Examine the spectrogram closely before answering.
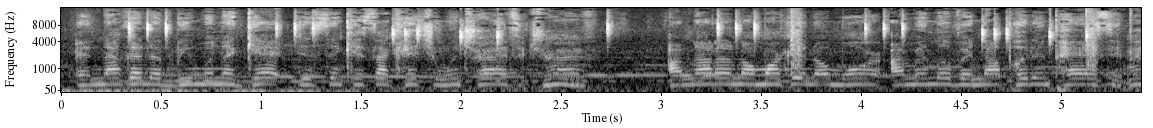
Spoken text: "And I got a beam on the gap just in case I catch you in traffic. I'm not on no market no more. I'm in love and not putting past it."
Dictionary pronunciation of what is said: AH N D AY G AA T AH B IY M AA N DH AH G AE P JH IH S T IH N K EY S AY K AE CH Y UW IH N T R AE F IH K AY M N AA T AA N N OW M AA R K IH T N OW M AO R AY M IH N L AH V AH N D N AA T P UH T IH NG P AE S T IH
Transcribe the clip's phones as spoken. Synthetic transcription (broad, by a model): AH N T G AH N AH B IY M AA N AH G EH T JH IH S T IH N K EY S AY K AE CH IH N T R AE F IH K AY M N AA T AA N N OW M AA R K IH T N OW M AO R AY M IH N L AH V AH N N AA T P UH T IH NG P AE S IH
